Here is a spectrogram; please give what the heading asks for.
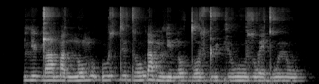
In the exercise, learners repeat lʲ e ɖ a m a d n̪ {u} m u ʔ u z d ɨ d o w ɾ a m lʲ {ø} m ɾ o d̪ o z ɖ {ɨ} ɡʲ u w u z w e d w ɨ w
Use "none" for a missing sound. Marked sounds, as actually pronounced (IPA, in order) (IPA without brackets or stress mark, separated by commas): o, e, ʉ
